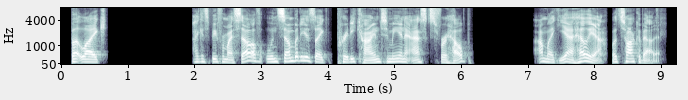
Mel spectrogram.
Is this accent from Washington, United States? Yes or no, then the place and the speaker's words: no; Hamilton, Ohio, United States; moved away; my hometown of Hamilton, Ohio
